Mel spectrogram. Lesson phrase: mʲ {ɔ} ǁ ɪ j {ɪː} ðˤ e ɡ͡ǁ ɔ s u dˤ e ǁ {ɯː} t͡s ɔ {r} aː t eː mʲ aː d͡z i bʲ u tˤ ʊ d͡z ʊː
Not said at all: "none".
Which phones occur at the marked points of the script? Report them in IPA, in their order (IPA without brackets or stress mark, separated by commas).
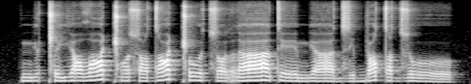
ɔ, ɪː, ʊː, r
